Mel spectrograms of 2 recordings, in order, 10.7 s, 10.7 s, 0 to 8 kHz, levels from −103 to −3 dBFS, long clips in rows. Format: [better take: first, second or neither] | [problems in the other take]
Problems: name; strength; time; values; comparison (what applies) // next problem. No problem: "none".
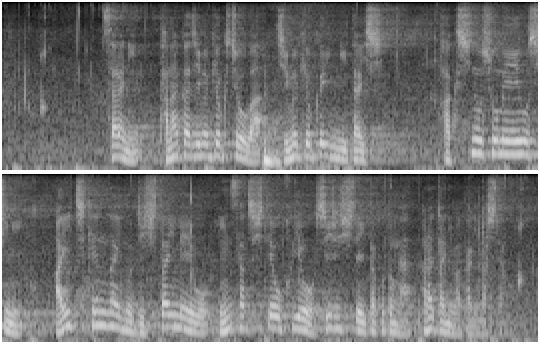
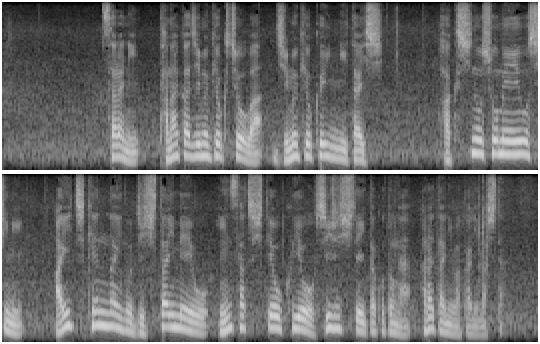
second | background sound (Chewing, mastication); 11 dB below the speech // room echo; dies away in 2.5 s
